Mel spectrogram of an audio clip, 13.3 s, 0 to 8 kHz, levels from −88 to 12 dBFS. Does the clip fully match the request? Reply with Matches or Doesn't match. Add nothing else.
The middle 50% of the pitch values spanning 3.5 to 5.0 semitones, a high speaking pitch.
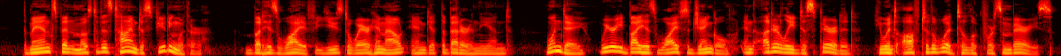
Doesn't match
